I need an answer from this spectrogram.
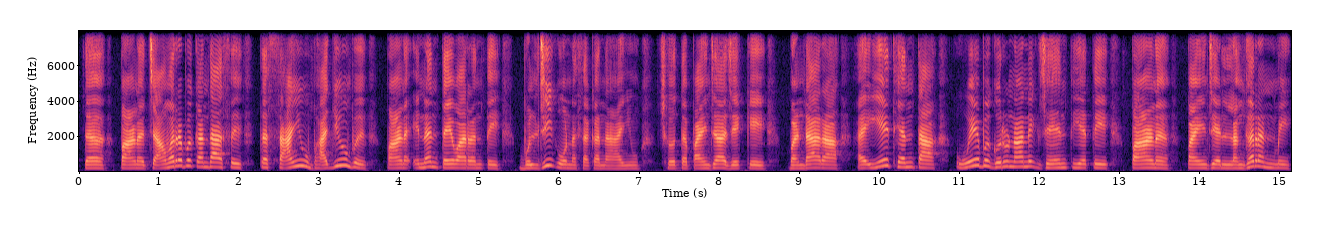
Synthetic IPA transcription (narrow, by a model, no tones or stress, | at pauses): t̪ɐpaːɽ̃t͡ɕaːʋəɾbɪkɐ̃nd̪aːsɪ̃t̪ɐsaːjũbʱaːɗijũbɪpaːɽ̃ʔɪnənɪ̆t̪ɐːʋaːɾənɪ̆t̪ebʊl̤ɪd͡ʑikoːnɐsɐɡʱə̃nd̪aːɦijũt͡ɕʰoːt̪ɐpɐ̃ɦɪ̃ɲd͡ʑad͡ʑeːke | bɐ̃ɳɖaːɾaɛ̃ːɪɦet̪ʰijənɪ̆t̪ʰaʊɦebɪɡʊɾʊnaːnɪk̚d͡ʑɐjənt̪iːət̪epaːɽ̃pɐ̃ɦɪ̃ɲd͡ʑeənɪlɐ̃ŋɡʱəɾənɪ̆mẽ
